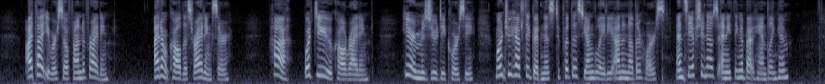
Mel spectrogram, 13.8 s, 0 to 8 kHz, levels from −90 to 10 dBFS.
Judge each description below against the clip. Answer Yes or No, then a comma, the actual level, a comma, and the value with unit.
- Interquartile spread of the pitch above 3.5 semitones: Yes, wide, 5.6 semitones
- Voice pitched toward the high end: Yes, high, 220 Hz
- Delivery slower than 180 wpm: No, average, 200 wpm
